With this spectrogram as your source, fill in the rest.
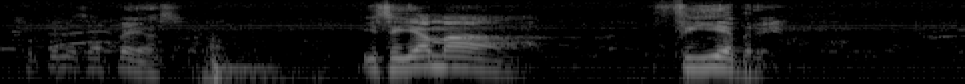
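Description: A man sings briefly into a microphone.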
